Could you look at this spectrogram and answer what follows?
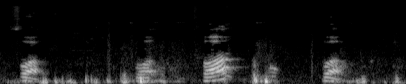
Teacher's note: স্পর্শ করা তাই তো কিন্তু অর্ধেক ফকারের উচ্চারণ মানে কিরকম হবে দুটো ওষ্ঠ পুরোপুরি মানে স্পর্শ করবে না মানে কাছাকাছি আসবে কিন্তু পুরোপুরি স্পর্শ করবে না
